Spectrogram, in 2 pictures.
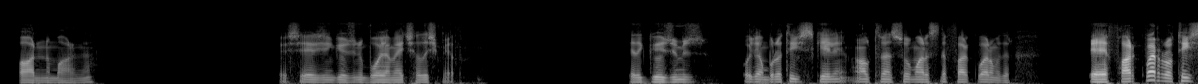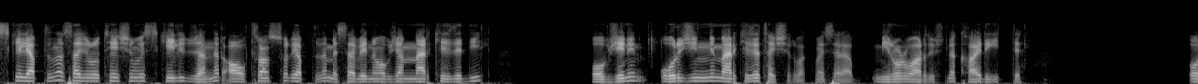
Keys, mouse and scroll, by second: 0.4-0.7 scroll, 1.7-2.1 scroll, 3.3 click, 3.9-4.3 middle drag, 4.6-4.9 scroll, 5.1 click, 5.4-8.5 scroll down 1, 14.9-17.6 drag, 17.6 ctrl+a, 21.5 ctrl+z, 22.1 click, 23.3 click.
